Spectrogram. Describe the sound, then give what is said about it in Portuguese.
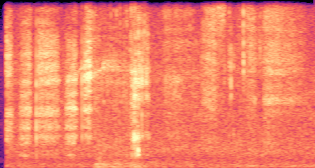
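A flat-faced dog named Belinha pants heavily after a quick walk in the square with its owner, its quick, raspy breaths mixed with wet snorts in a steady, continuous rhythm, with no voices. “Uma rápida caminhada na praça com o dono já deixa a Belinha ofegante.”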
